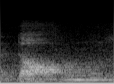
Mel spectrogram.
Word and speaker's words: dó: e são os sons dos fundimos hum dó e vem C di H uma espécie de di eh e um o quer dizer a palavra dó pronuncia-se com o aberto e não do ETC Aí temos uma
